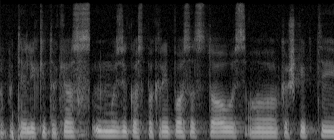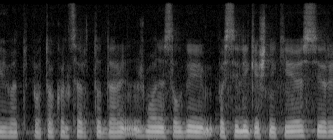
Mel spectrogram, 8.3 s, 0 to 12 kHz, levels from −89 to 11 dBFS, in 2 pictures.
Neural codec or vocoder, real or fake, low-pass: none; real; 10.8 kHz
